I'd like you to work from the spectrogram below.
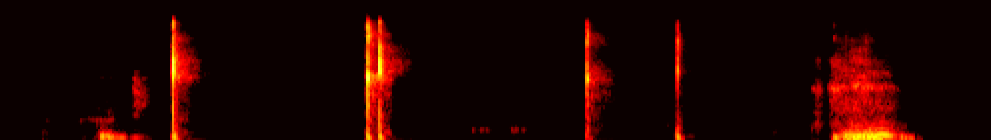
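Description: Sparse finger snaps, about five crisp clicks spaced unevenly with a quick double snap among them, followed by a soft breathy sound, with no talking.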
